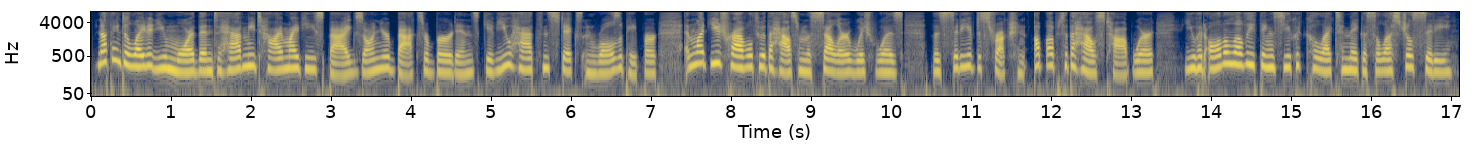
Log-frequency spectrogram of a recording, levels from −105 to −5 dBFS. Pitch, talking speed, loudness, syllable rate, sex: 220 Hz, 215 wpm, -20 LUFS, 5.3 syllables/s, female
